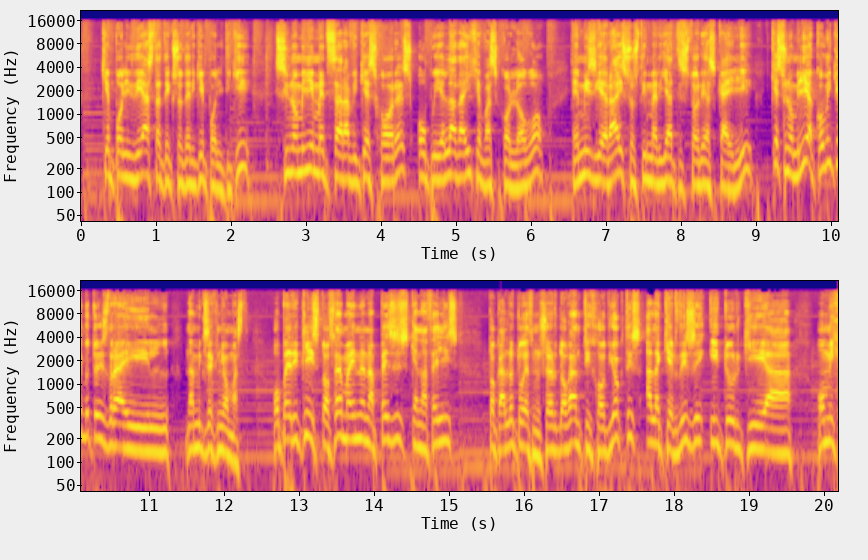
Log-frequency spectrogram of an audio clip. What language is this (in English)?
Greek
